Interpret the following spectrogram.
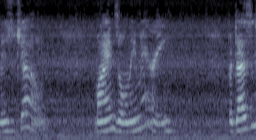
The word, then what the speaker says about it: Joan: Joan is spoken all in one syllable, to rhyme with own.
